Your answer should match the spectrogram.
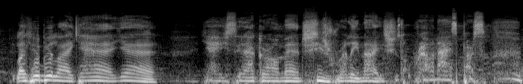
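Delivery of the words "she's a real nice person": breathy, hushed, very soft whisper. Imitating someone who says the nice part about people quietly: said quietly. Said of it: "he will whisper the nice part he says about people".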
